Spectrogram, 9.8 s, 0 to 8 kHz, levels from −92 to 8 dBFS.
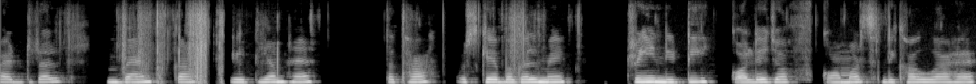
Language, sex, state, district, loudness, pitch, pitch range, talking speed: Hindi, female, Chhattisgarh, Balrampur, -17 LUFS, 245 Hz, 235-255 Hz, 100 wpm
